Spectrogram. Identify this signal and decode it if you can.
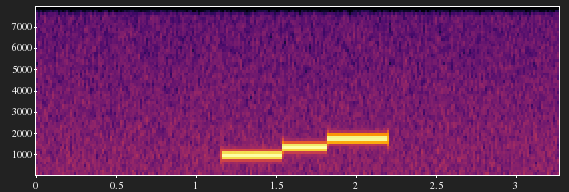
Telephone call progress tone (North American plan), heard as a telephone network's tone, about 980, 1370, 1800 Hz. Special information tone.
